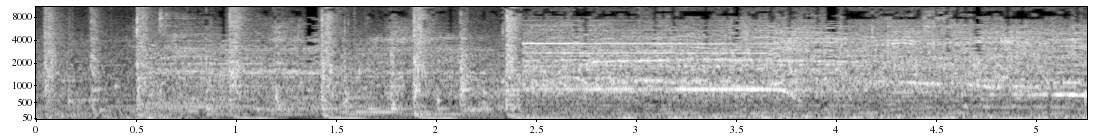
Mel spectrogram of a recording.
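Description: A large crowd at a women's college volleyball match between Nebraska and Michigan State inside the Breslin Center arena roars steadily, with sharp claps and shouts early, then settling into a sustained loud cheer filling the hall.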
